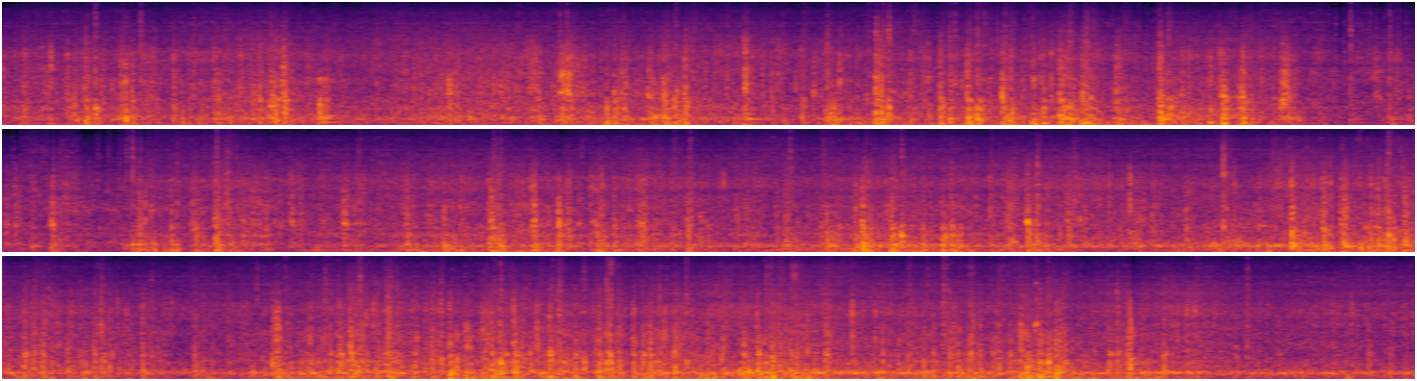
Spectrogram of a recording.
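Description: Mountain bike (Specialized Status) riding down a rough trail: tyres crunching over dirt and rocks, with the chain and frame rattling in a steady clatter of knocks. It eases off for a couple of seconds about a third of the way through.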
